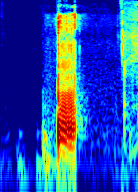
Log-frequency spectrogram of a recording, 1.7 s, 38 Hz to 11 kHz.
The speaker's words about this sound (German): Ich finde auch, Furz Nummer 7 äh, tritt an gegen Furz Nummer 8. Wir hören Nummer 7.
